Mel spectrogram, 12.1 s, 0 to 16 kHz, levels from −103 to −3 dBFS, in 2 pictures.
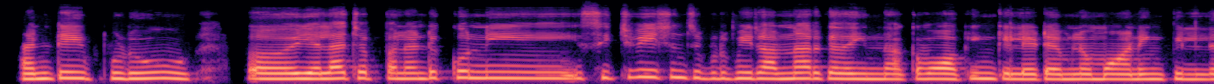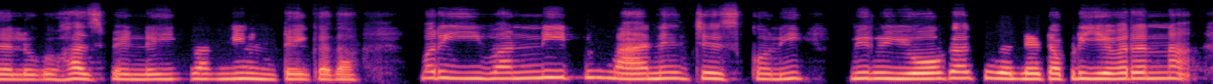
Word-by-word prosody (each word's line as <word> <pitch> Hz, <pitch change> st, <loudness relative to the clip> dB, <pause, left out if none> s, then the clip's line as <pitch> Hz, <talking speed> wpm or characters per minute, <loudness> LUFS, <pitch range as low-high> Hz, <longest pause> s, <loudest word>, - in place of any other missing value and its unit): అంటే, 245 Hz, +3 st, +2 dB
ఇప్పుడూ 245 Hz, +1 st, -1 dB, 0.6 s
ఆహ్, 235 Hz, 0 st, +4 dB
ఎలా 245 Hz, +1 st, +4 dB
చెప్పాలంటే 250 Hz, 0 st, -1 dB
కొన్నీ 275 Hz, -1 st, +1 dB, 0.5 s
సిచ్యువేషన్స్, 300 Hz, +1 st, -3 dB
ఇప్పుడు 250 Hz, 0 st, -4 dB
మీరన్నారు 250 Hz, 0 st, +1 dB
కదా! 240 Hz, -1 st, +2 dB
ఇందాక, 225 Hz, -1 st, -3 dB
వాకింగ్‌కెళ్ళే 230 Hz, 0 st, +1 dB
టైమ్‌లో, 225 Hz, 0 st, +1 dB
మార్నింగ్ 225 Hz, 0 st, 0 dB
పిల్లలు, 215 Hz, -1 st, -2 dB, 0.2 s
హస్బెండు, 225 Hz, -1 st, -1 dB
ఇవన్నీ 230 Hz, +1 st, -2 dB
ఉంటాయి 220 Hz, 0 st, -3 dB
కదా! 215 Hz, -, -2 dB, 0.4 s
మరి 280 Hz, 0 st, 0 dB, 0.2 s
ఇవన్నీటిని 280 Hz, +4 st, 0 dB
మేనేజ్ 240 Hz, +1 st, +1 dB
చేసుకొని, 235 Hz, 0 st, -2 dB, 0.3 s
మీరు 255 Hz, 0 st, +2 dB
యోగాకి 265 Hz, +2 st, +3 dB
వెళ్ళేటప్పుడు 240 Hz, +1 st, +2 dB
ఎవరన్నా 255 Hz, +1 st, +1 dB
245 Hz, 135 wpm, -23 LUFS, 230-255 Hz, 0.6 s, ఆహ్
